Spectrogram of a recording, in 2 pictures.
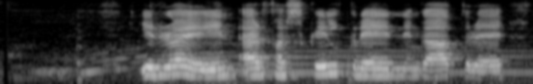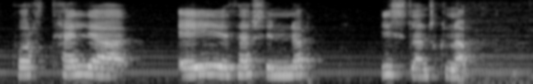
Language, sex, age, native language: Icelandic, male, 18-19, Icelandic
